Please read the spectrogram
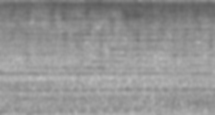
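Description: Dense, noisy layer of several music tracks playing at once, heard as a steady rumbling drone with sustained low tones under a hiss, much like a passing train.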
